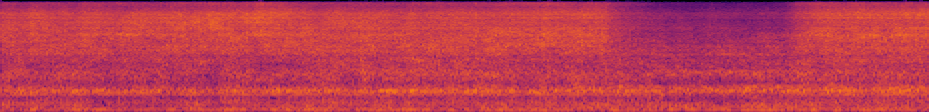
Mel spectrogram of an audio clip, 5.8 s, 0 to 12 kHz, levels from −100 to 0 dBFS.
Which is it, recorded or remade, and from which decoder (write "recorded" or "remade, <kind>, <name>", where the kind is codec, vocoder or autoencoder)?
remade, codec, SNAC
